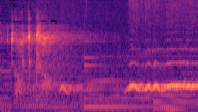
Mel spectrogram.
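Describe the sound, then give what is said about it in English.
A human voice imitates an owl's hoot, giving a couple of drawn-out, wavering tonal calls, fairly loud, after a short breathy lead-in. “twit to woo and see you later.”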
